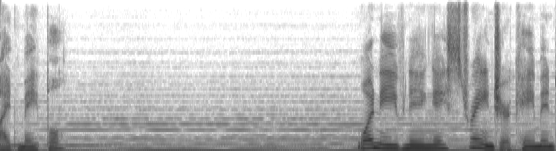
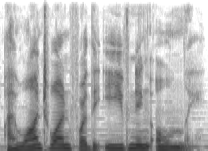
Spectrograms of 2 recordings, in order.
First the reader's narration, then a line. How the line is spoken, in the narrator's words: said the stranger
